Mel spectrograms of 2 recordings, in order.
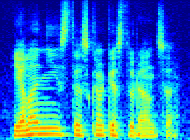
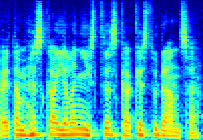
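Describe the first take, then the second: First: Resigned repeat. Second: Said in the usual way. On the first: Acted. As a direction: repeat "Jelení stezka ke studánce" to himself, almost giving up. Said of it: "zopakoval pro sebe na pokraji rezignace".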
